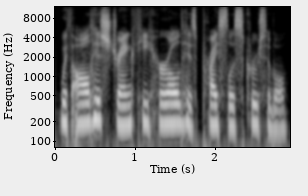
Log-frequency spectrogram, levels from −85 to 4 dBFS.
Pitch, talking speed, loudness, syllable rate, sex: 180 Hz, 185 wpm, -17 LUFS, 5.0 syllables/s, female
